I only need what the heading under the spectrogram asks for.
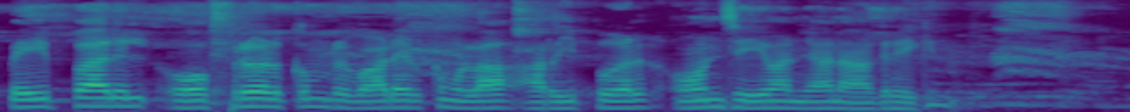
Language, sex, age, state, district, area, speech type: Malayalam, male, 18-30, Kerala, Alappuzha, rural, read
